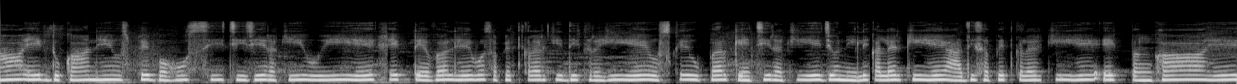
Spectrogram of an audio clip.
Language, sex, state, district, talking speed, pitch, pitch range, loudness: Hindi, female, Uttar Pradesh, Deoria, 190 wpm, 210 Hz, 205-215 Hz, -13 LUFS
